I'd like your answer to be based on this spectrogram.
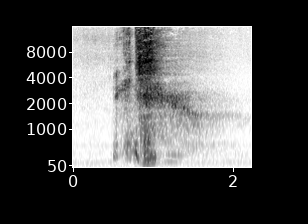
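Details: Congested sneeze: single sharp sneeze with a brief voiced catch and a wet, blocked-nose quality; sneezing with nasal congestion.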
